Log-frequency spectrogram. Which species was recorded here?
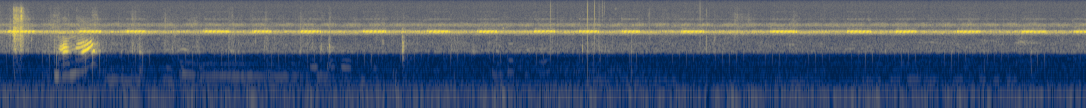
Oecanthus pellucens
